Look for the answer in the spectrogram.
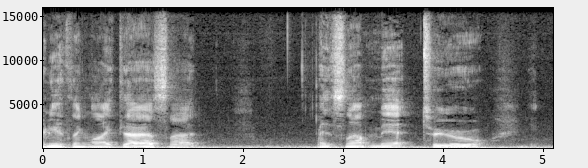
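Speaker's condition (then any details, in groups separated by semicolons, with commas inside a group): Friedreich's ataxia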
